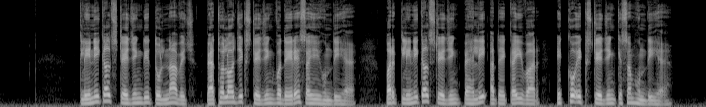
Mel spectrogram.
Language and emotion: Punjabi, neutral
